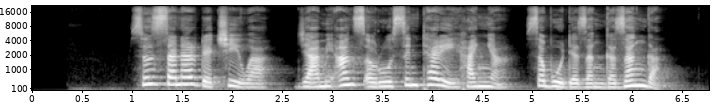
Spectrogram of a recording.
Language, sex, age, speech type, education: Hausa, female, 46-60, read, tertiary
